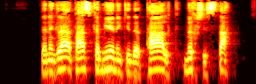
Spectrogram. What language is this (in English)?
Pashto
